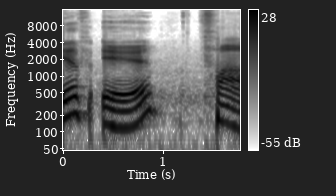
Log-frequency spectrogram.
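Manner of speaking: "এফ এ", a pause, then "ফা"; letters "এফ এ" first, "ফা" set apart after them; spelled syllable demo. Shown as a demonstration. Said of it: "ভেঙে উচ্চারণ করতে পারতেছি".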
